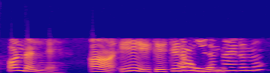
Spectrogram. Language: Malayalam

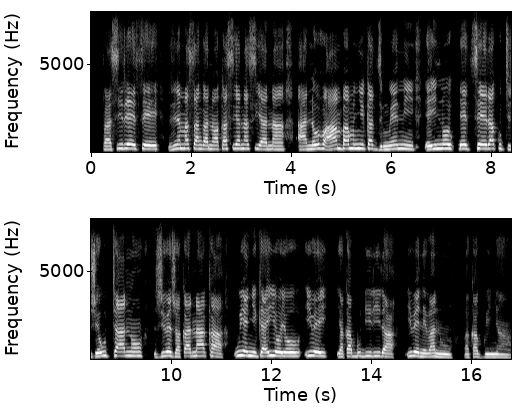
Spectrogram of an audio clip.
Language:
Ndau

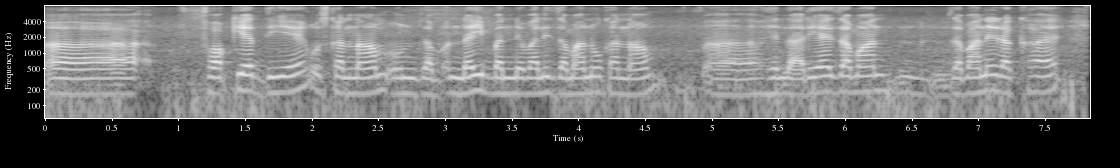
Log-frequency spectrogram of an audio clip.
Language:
Urdu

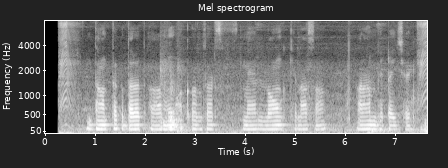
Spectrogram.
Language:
Maithili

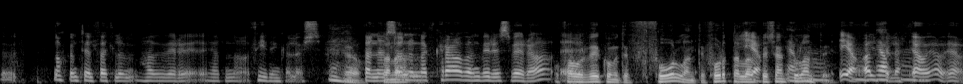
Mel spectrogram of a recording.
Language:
Icelandic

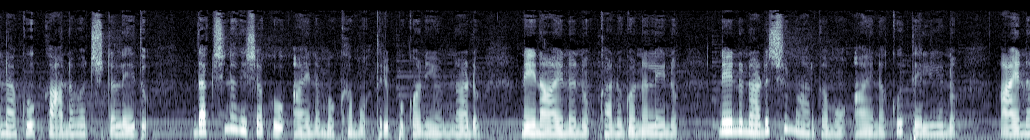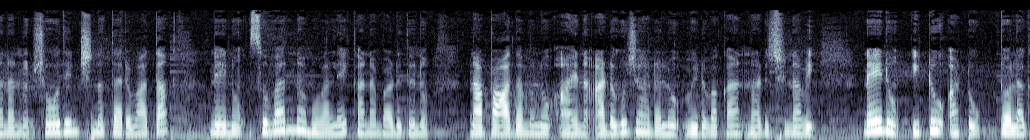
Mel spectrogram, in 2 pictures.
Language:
Telugu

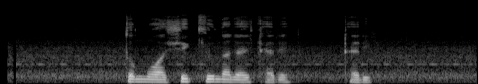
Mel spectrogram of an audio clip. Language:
Urdu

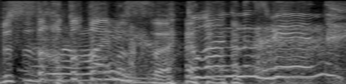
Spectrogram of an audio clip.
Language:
Kazakh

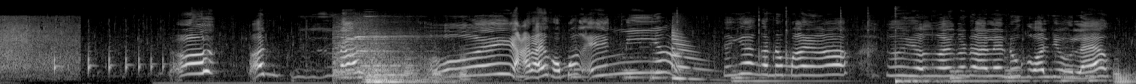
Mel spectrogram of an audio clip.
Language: Thai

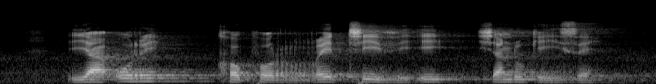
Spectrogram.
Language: Venda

